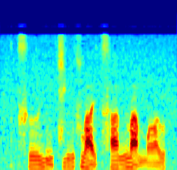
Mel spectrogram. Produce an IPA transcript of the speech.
t͡sʰ ɹ̩˧˥ ḭ˨˩ ŋ t͡ɕ i˧˥ ŋ s w a̰˨˩ ɪ̯ t͡sʰ a˧˥ n m ä̰˨˩ m ɑ˧˥ ʊ̯

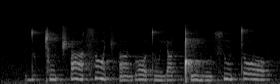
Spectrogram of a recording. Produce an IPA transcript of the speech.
d u ǀ ũ t͡ʃʼ ɑ̃ s ɔ̃ t͡ʃʼ ɑ̃ ɡ ɔ t ũ j ɑ ǃʼ ɪ j ũ s ũ t ɔ

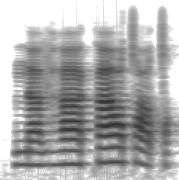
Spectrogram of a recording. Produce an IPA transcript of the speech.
n a v ɦ a k a tˤ e tˤ

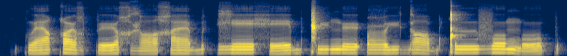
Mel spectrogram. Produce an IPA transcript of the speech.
kʷ æ˩˧ q ø˧˩ ʁ p øː˩˧ χ ɣ ɑ˩˧ χ æ˧ b | ɣ eː˧ h eː˩˧ b ǁ y˧ ŋ øː˧ ʔ ʕ y˧ ɡ ɑ˧˩ b ǃ ɯː˧ v o˥ ŋ o˩˧ p

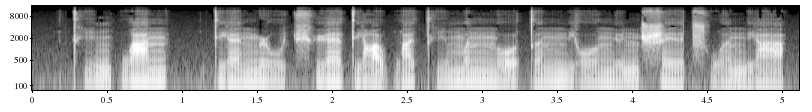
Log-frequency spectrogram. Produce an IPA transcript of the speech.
t̪ʰ ḭ˨˩ ŋ p w a˥ n | t̪ j ɛ˧˥ n ɻ u˧˥ t͡ɕʰ ɥ ɛ˥ t̪ j ɑ̰˨˩ ʊ̯ p w a˦ ɪ̯ t̪ʰ i˧˥ m ə˥ n n̪ o̰˨˩ ʊ̯ t̪ ə˧˥ n m j o˧˥ ʊ̯ n̪ y̰˨˩ n ʂ e˥ ɪ̯ t͡sʰ w ə̰˨˩ n j ä˥˩

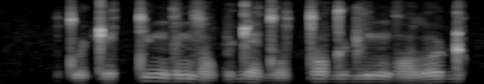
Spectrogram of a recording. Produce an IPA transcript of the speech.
tʷ ɛ˨ ʈ ɪ˧ tː y˦ ŋ ɡ ə˦ n z ɔ˨ p ɪ˦ ɖ ɛ˧ d o˨ tː ɔ˦ d̪ ø˦ ɖ lʲ ə˦ ŋ ɡ ɔ˧ l o˦ ɖ

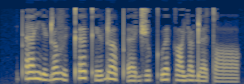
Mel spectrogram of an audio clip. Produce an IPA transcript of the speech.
pʼ æ˦ ŋ i˨ ɖ ʌ˦ v ɪ˨ kʼ ɜ˦ kʼ ɪ˨˦ ɖ ʌ˦˨ pʼ ɜ˨ d͡ʒ ʊ˧ kʷʼ ɜ˦ k ɒ˧ j ʌ˧ ɖ ɜ˨ t ɑ˨

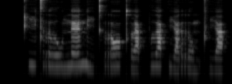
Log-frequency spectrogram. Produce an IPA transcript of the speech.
kʰ iː˦˥ t r ɤː˧ w n ɛː˦˥ n iː˨˩ kʰ r ɔː˥˩ kʰ l a˨˩ k̚ f ɯ˧ a̯ k i˩˦ a̯ r o˨˩ m tʰ i˧ a̯

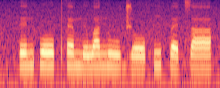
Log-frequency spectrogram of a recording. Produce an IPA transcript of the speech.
e˦ n p oː˦ pʰ ɛ˦ m ɪ˨ w a˦ n uː˨ d͡ʒ oː˨ f i˦ p ɛ˨ t͡s a˦

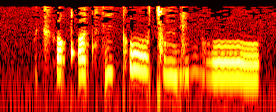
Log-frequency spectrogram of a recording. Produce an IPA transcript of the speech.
t͡ʃʼ u qʼ u t͡sʼ i kʼ oː ǀ ʊ ŋ ɡ i bʱ oː

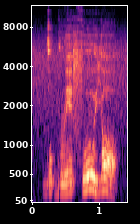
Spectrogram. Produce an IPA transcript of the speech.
ɡ o˧˥˧ b ɹ e˧˥˧ f oː˧˥˧ j ɒ˥˩

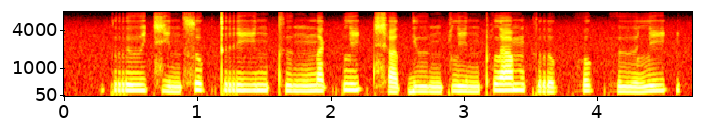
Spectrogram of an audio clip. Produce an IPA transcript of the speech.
p r ɯː˦˥ t͡ɕ i˩˦ n s o˥˩ k̚ t r iː˧ n tʰ ɯ˧ ŋ n a˦˥ k̚ p l i˥˩ ʔ t͡ɕʰ a˨˩ t̚ j ɯː˨˩ ŋ k l i˩˦ n pʰ l a˥˩ m k r o˨˩ k̚ h o˦˥ k̚ h ɯː˨˩ l i˥˩ ʔ

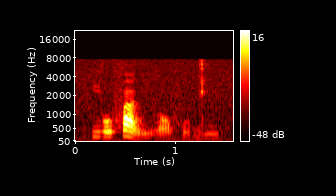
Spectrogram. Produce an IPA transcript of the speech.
j o˦ f a˦˨ l i˨ l ɔ˨ f u˧ ɡ i˦

